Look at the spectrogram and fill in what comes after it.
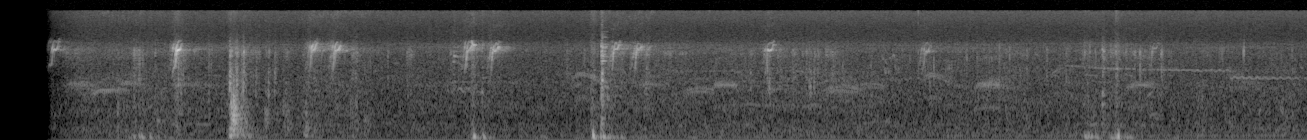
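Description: Faint outdoor ambience with small birds chirping now and then, short high chirps. A few soft knocks are mixed in.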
